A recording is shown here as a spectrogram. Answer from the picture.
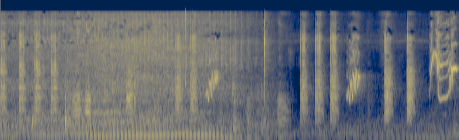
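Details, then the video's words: A young Javan myna gives a rapid run of harsh, scratchy squawks and clicks, broken by a few squeaky upslurred whistles, over a low engine rumble that fades midway. "Suara jalak kebo gacor"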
